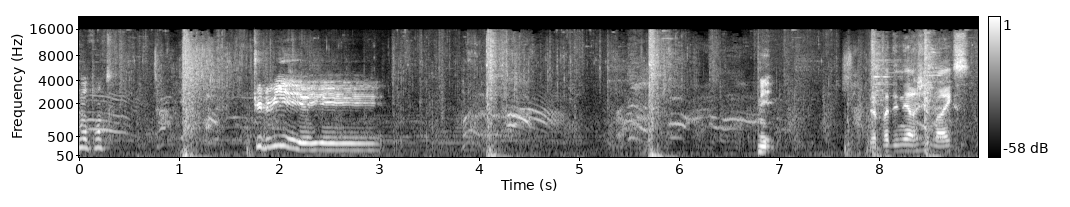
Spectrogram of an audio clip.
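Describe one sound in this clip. Swords clash and strike with sharp, heavy blows.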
